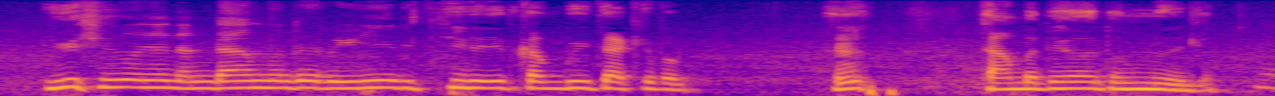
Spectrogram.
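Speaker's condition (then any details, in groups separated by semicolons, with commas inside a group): Cerebral palsy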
